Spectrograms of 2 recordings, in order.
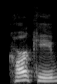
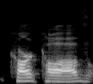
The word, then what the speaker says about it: Kharkiv: Kharkiv was called Kharkov, et cetera, et cetera.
